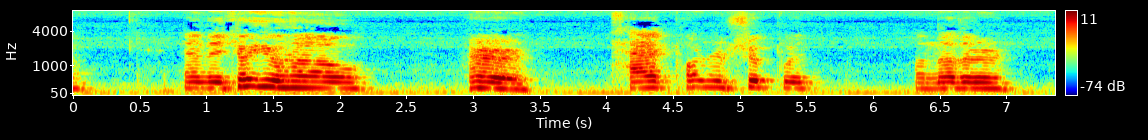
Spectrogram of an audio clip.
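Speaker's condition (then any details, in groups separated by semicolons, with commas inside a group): Cerebral palsy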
